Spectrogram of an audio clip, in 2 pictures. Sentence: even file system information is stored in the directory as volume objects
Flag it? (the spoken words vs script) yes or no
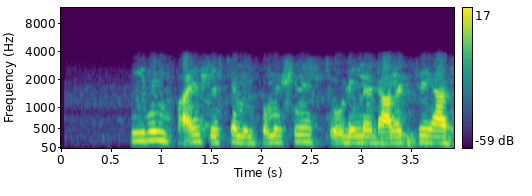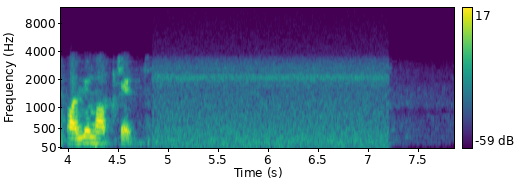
no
